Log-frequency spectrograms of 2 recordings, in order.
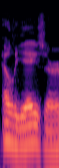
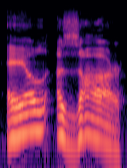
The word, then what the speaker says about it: Eleazar: Eliezer but no it's al-azhar eleazar's name is properly pronounced Al Azhar al apostrophe AZ AR al-azhar you could just take the e out of there and put a an apostrophe in its place these are the inheritances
